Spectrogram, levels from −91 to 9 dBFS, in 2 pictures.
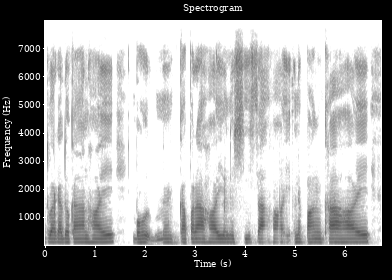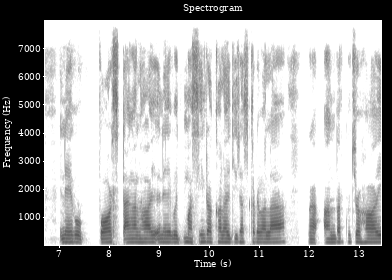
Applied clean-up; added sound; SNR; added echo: neural mask model DeepFilterNet 3.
